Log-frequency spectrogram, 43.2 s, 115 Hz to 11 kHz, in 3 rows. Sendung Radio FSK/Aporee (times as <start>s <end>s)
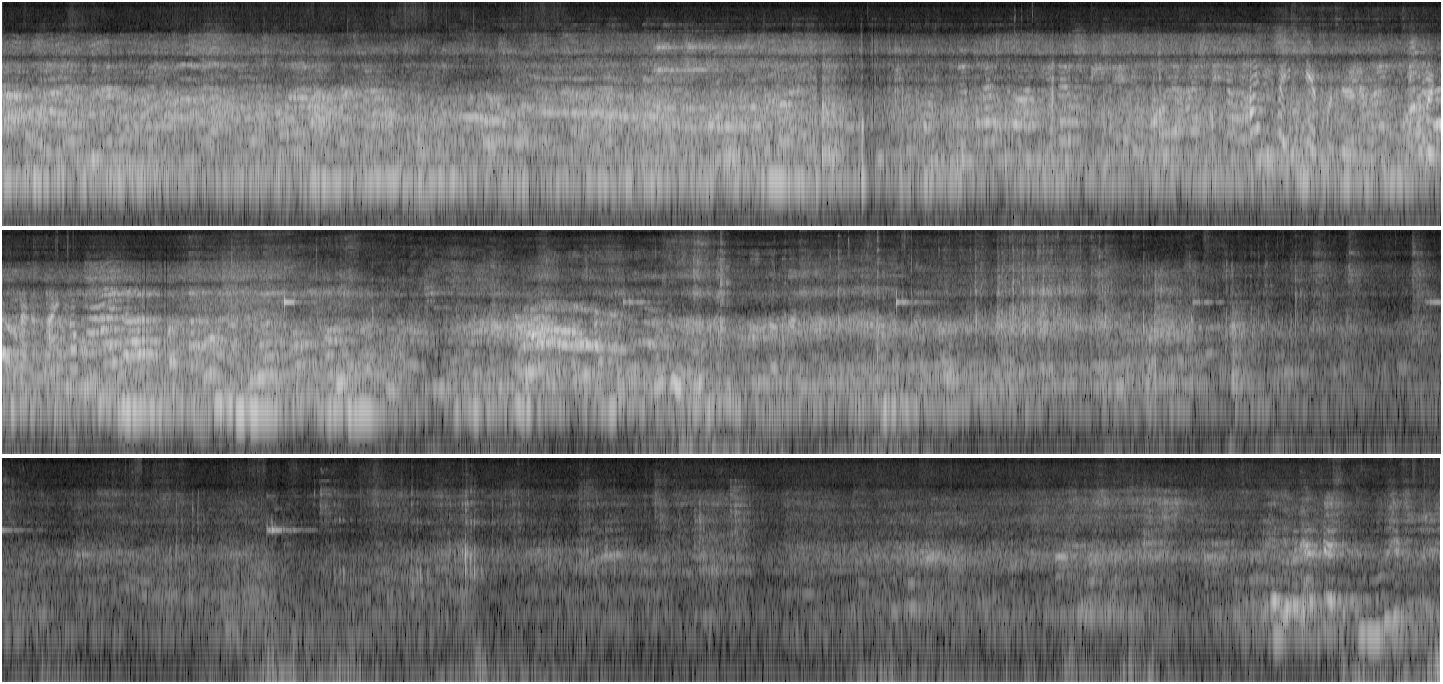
7.4s 24.3s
